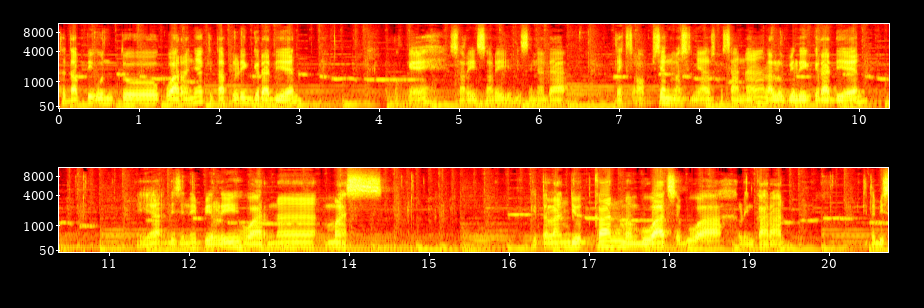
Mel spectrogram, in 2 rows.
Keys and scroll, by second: 4.3 ctrl+z.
